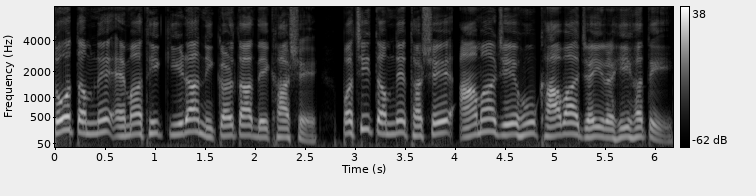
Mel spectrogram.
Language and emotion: Gujarati, neutral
